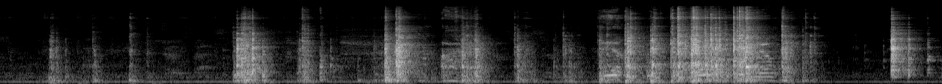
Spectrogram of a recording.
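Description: Plates and dishes handled in a home kitchen while food is served, with repeated clattering, clinking and knocking of crockery and cutlery in bursts, close and fairly loud, and voices speak at times over the clatter.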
